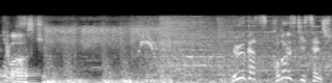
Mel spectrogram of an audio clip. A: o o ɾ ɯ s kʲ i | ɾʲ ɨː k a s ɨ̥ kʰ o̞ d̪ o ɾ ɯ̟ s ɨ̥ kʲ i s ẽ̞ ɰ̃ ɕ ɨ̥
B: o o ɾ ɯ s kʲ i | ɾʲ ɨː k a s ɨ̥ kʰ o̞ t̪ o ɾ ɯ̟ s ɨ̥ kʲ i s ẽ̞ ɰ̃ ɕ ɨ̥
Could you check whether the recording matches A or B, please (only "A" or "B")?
A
